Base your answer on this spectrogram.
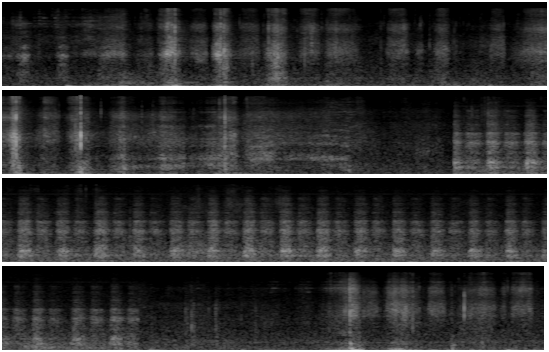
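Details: Maya the dog pants while reviewing different foods in an ASMR session recorded with a microphone setup meant for headphone listeners; quick breathy broadband puffs come irregularly, with crisp chewing-like crackles and a steadier hiss through the middle stretch.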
